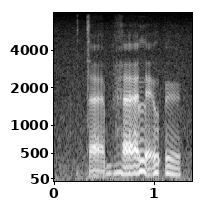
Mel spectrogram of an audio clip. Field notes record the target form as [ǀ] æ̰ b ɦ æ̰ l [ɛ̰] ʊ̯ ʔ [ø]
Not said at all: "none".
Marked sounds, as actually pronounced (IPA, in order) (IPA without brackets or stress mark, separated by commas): t, ɛ̰, ø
